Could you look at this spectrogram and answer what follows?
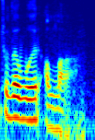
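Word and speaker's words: الله: Secondly, if the word Allah in the Arabic text, if that word Allah has a kasra before it, then it would be pronounced with a flat sound, and a flat sound would then be attached to the word Allah.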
